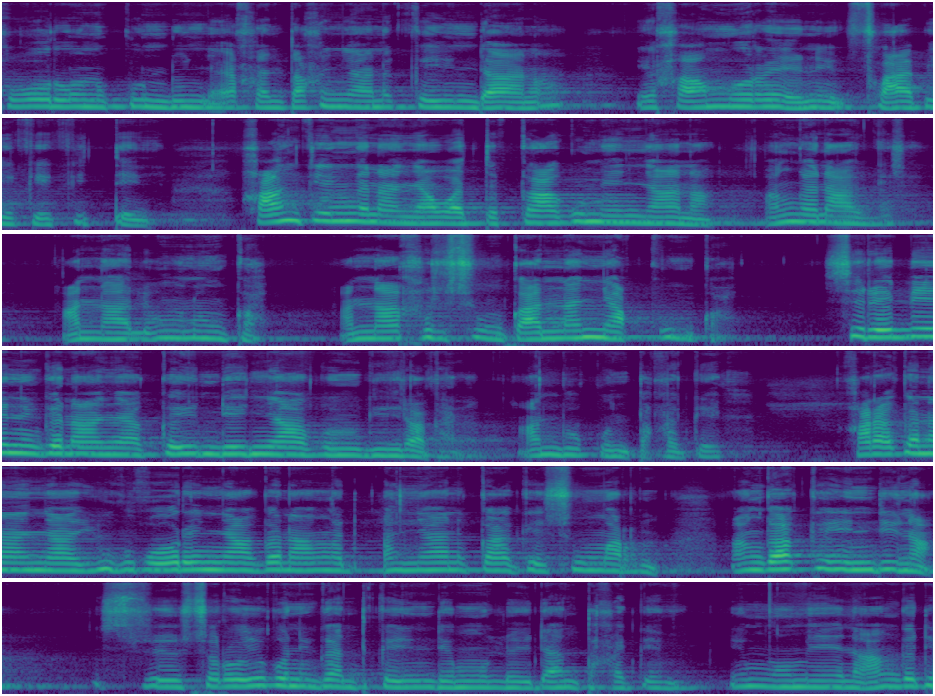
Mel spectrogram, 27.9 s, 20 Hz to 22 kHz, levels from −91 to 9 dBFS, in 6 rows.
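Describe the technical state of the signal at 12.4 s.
At 12.4 s the speech signal is intact, with no dropout, distortion, glitch or other technical fault at that moment.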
